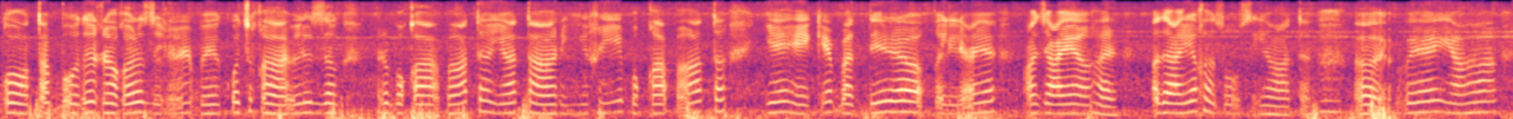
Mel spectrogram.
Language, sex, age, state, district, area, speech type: Urdu, female, 18-30, Uttar Pradesh, Gautam Buddha Nagar, urban, spontaneous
